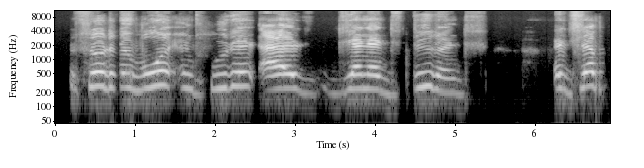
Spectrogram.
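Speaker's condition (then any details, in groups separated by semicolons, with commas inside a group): Cerebral palsy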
